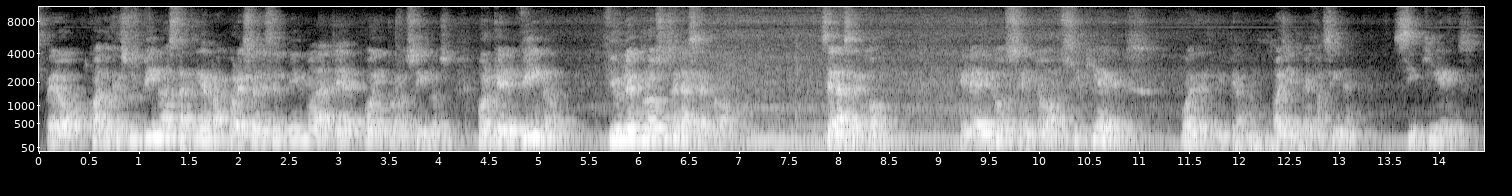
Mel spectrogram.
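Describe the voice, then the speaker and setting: A man preaching a sermon who often turns questions to his listeners and moves between loud cries and soft asides. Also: on the high side, moderate pace, slight background noise. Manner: animated, rising to loud exclamations and dropping to soft asides. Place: church hall. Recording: echoey hall, mic at a distance.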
